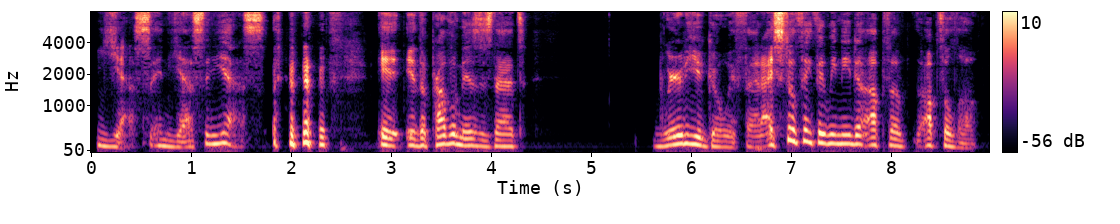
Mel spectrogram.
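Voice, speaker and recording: Podcast co-host, male, slightly high-pitched, emphatic and talky. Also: animated, measured pace. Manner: emphatic, repeats words when starting points. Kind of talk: casual gaming discussion. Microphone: studio mic.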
